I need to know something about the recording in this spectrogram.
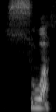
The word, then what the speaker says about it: soif: Donc cette partie là sera un peu comme un et ici comme wa soif.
